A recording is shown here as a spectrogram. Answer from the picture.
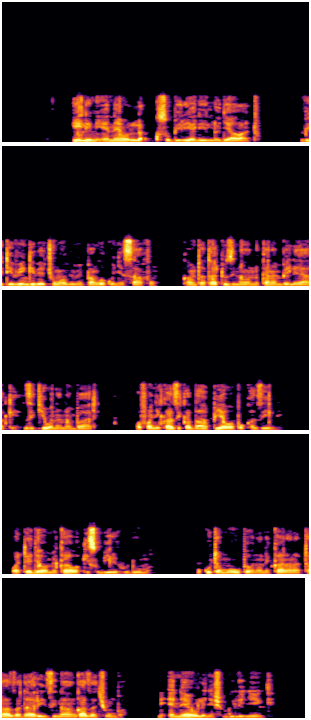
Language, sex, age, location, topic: Swahili, male, 25-35, Mombasa, government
